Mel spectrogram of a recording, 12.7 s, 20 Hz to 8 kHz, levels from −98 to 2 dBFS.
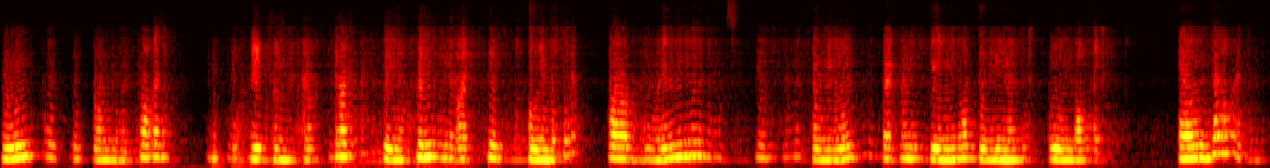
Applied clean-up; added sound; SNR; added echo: neural mask model DeepFilterNet 3.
